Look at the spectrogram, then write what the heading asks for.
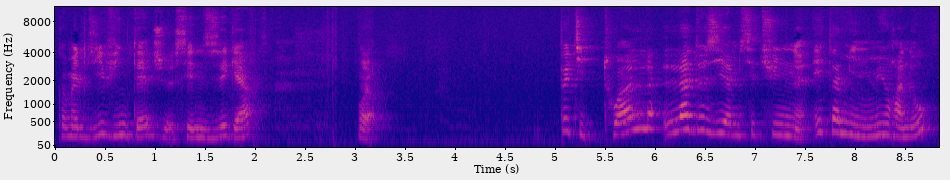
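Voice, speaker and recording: Woman showing her craft haul, mellow voice, lots of ums, echoey room. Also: mid-range voice, animated, slow pace, pauses often. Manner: chatty, hesitant with many fillers. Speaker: craft vlogger. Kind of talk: casual show-and-tell.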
